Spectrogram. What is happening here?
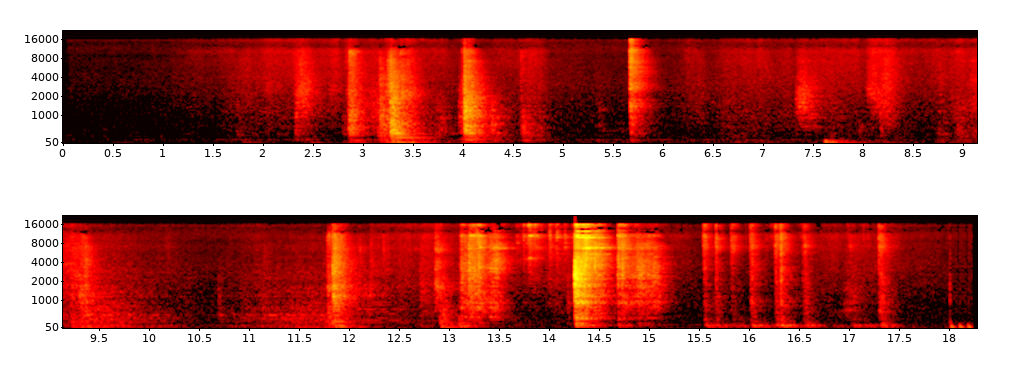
I opened the room door and turned on the light. I opened and closed a drawer, handled a keychain, and typed briefly on a keyboard.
